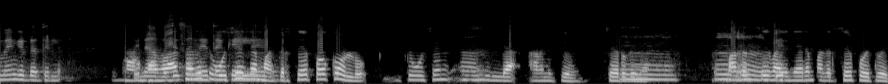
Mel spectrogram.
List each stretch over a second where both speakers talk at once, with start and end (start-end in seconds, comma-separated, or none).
1.3-2.8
